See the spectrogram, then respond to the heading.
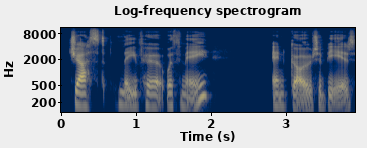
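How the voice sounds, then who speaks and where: Recorded with a dry, close sound and no echo against a quiet background, a woman speaks with a New Zealand accent. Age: 30s. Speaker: mother sharing postpartum experience. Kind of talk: casual chat.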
